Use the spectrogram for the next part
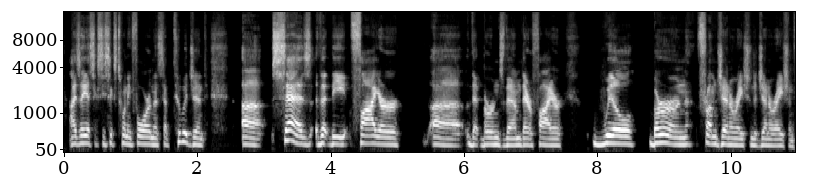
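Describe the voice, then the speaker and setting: A man's voice: mid-range voice, fairly bright tone. A man hosting a casual theological discussion, putting questions to his co-host and often restarting his phrases. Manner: asks questions, restarts and stumbles over words. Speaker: podcast host.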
